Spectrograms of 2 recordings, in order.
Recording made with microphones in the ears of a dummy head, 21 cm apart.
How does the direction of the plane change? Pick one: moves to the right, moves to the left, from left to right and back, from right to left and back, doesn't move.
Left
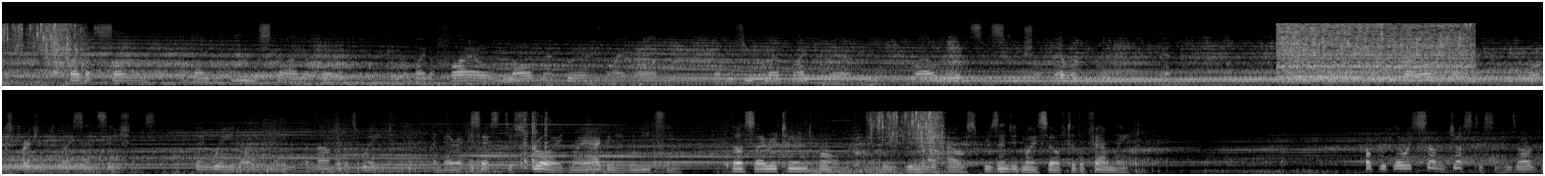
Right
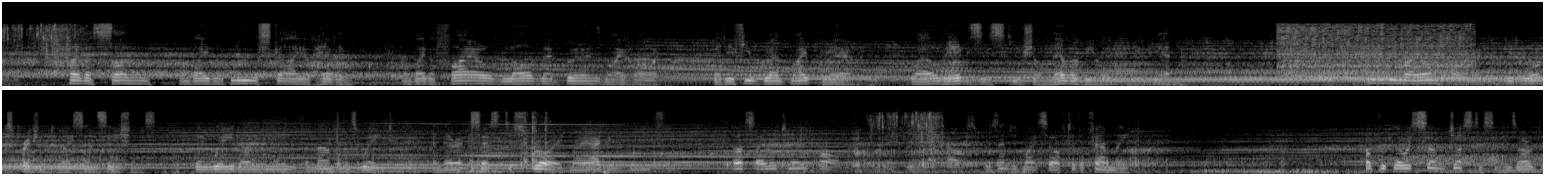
moves to the right.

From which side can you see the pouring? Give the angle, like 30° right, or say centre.
70° left.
